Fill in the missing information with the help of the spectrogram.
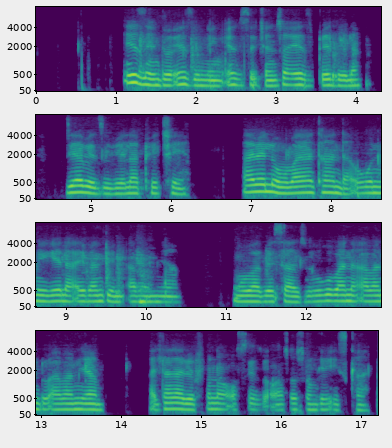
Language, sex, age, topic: North Ndebele, male, 36-49, health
